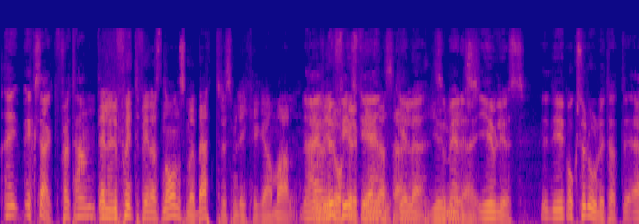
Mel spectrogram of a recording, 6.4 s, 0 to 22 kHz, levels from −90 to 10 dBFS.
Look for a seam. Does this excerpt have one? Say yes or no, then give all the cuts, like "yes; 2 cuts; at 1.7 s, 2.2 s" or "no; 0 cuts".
no; 0 cuts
